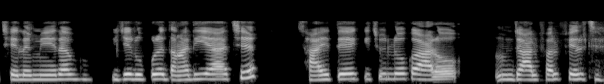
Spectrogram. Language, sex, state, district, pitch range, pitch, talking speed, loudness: Bengali, female, West Bengal, Dakshin Dinajpur, 220-240 Hz, 230 Hz, 130 wpm, -16 LUFS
